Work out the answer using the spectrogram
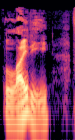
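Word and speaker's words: LADEE: Among a select few allowed to work during the US government shutdown, controllers for NASA's Lunar Atmosphere and Dust Environment Explorer, pronounced LADY, fired the spacecraft's engines on Sunday morning, October the 6th, slowing it enough to be captured by lunar gravity.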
